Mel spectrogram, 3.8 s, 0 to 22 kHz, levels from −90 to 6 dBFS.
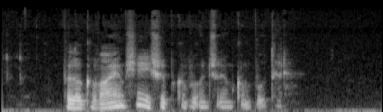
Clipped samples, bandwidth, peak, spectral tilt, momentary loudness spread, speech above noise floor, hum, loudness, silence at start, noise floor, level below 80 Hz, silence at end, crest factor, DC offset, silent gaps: under 0.1%; 16 kHz; -4 dBFS; -7 dB/octave; 14 LU; 27 dB; none; -23 LUFS; 0.05 s; -50 dBFS; -48 dBFS; 0.05 s; 20 dB; under 0.1%; none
